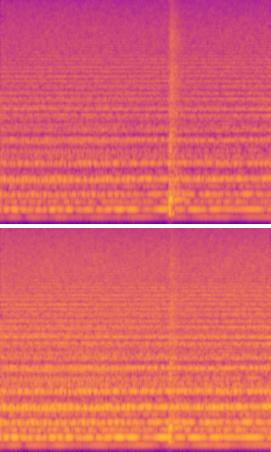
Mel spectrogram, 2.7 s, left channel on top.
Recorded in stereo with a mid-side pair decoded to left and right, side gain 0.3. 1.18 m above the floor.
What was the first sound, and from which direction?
A drone, 65° right.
